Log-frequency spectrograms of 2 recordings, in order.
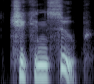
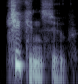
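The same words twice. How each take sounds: First: It uses the usual British stress pattern. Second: It uses the American stress pattern. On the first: This is the usual British way. "the more usual accents in British English" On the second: This is the American way. "how they are said in America"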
